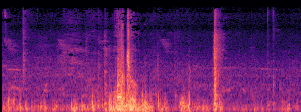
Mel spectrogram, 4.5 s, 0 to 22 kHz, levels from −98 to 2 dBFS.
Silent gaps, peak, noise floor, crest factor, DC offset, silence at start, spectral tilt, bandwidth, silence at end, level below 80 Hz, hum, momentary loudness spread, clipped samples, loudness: none; 0 dBFS; -38 dBFS; 20 dB; under 0.1%; 0.05 s; -6 dB/octave; 16 kHz; 0.05 s; -34 dBFS; none; 25 LU; under 0.1%; -19 LUFS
